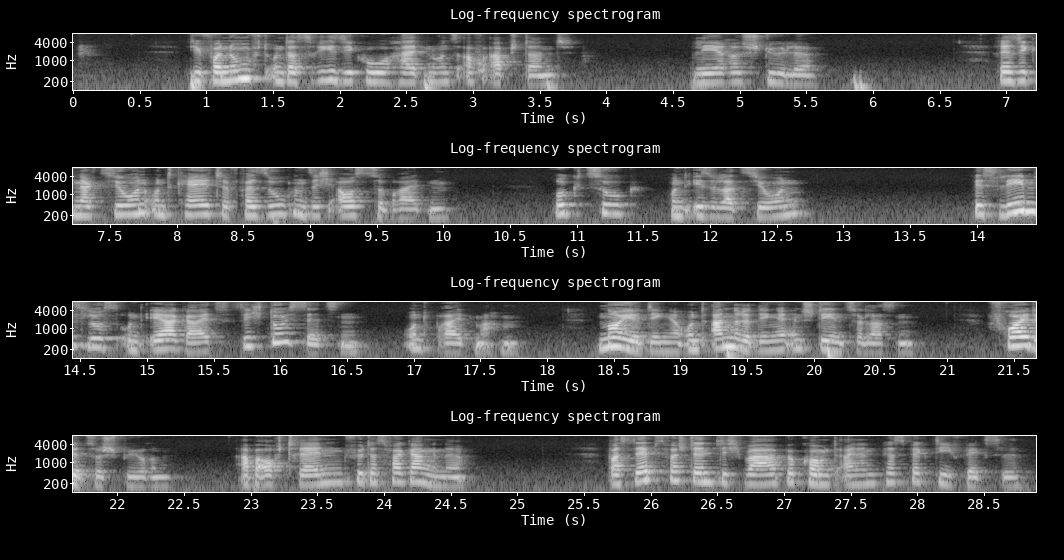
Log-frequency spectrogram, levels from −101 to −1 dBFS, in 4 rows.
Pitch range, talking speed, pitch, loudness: 185-225 Hz, 110 wpm, 205 Hz, -22 LUFS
